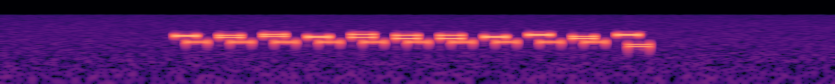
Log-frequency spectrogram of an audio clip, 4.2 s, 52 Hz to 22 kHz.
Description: Multi-frequency trunk signalling (R2, with the far end's replies), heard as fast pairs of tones, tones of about 110 ms. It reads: 65938443020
